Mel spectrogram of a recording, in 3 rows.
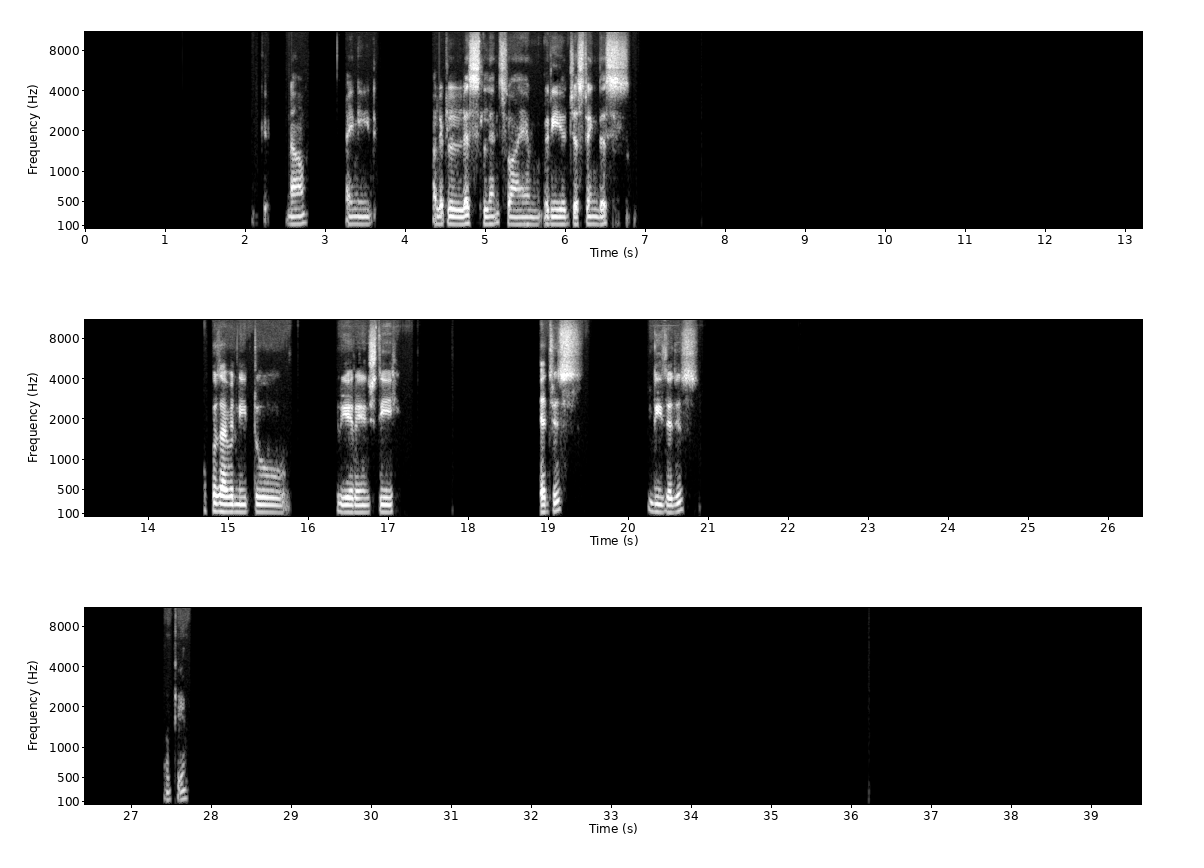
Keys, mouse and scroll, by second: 2.0-3.3 scroll down 3, 3.3 click, 4.7 g, 7.0 ctrl+click, 8.0 s, 10.1 g, 11.8 ctrl+click, 12.2 ctrl+click, 12.8 g, 14.6 ctrl+click, 15.1 ctrl+click, 15.6 g, 17.7-18.2 scroll up 6, 18.5-20.4 shift+middle drag, 20.4-20.8 scroll down 5, 21.2 click, 22.0-22.5 scroll up 7, 23.4 g, 25.3 s, 27.2-27.7 scroll down 1, 29.0-30.0 scroll down 5, 30.0 shift+middle click, 30.6 click, 31.3-31.8 scroll up 5, 31.8-33.1 shift+middle drag, 33.1 s, 33.1 s, 36.7-37.3 scroll down 5, 37.3 shift+middle click, 38.0 click, 39.3-39.6 scroll up 1.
